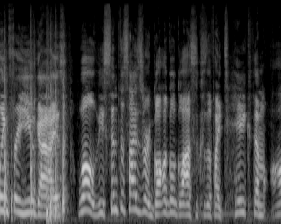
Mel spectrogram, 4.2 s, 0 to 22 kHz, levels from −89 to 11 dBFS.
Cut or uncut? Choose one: cut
